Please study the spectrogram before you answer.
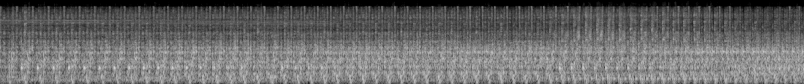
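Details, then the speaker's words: A 1940s Wolseley engine driving a cement mixer by flat belt, first run in over four years; a quick, even popping exhaust beat with no misses, running well but smoking, possibly a stuck ring. "you just still hear that thing run interesting and smoking a bit it shouldn't be doing that but anyways might have a stuck ring who knows seems to be running good though"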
